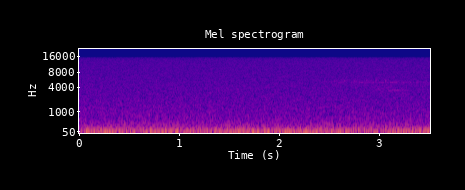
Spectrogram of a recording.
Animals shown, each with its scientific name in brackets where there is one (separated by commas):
Dark-eyed Junco (Junco hyemalis), Blue-headed Vireo (Vireo solitarius)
